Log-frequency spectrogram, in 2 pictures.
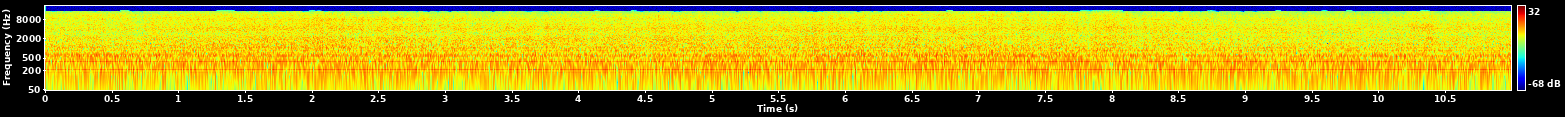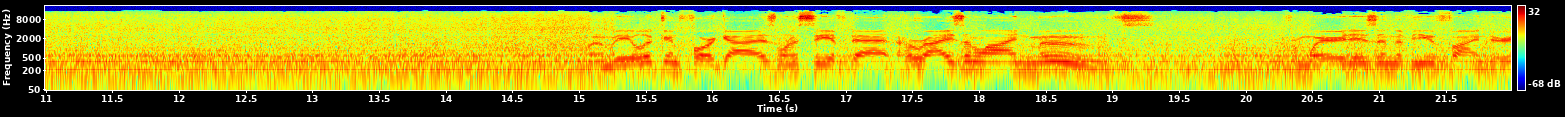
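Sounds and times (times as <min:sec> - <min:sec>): ocean surf breaking: 0:00.0 - 0:21.9
wind buffeting microphone: 0:00.0 - 0:21.9.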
